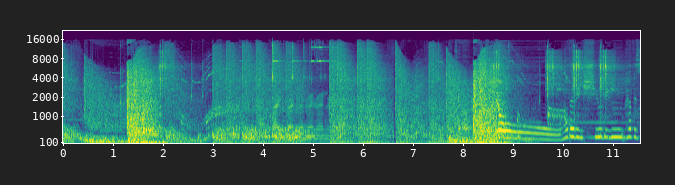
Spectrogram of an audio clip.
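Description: Gunfire in a shooting video game, with rapid automatic bursts and single loud shots at close range, mixed with game effects and a player talking.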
